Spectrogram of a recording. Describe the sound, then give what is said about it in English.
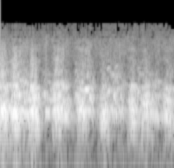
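A husky, the Eskimo lead dog King from the show Challenge of the Yukon, barks over and over in a quick, steady rhythm, about six or seven loud yelps with no voices around. “On King, on your huskies! The Wonder Dog King, swiftest and strongest of Eskimo lead dogs, blazes the trail through storm and snow for Sergeant Preston as he meets the Challenge of the Yukon.”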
